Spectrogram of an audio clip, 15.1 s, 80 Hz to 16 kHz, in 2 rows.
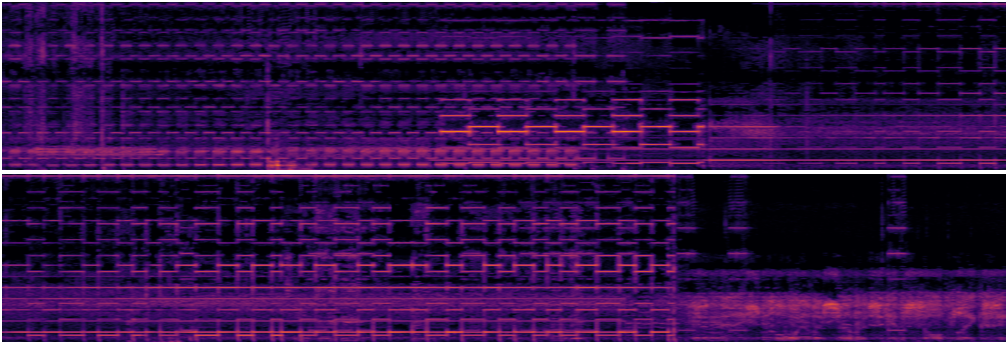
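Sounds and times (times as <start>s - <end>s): emergency alert tones: 0.0s - 14.4s.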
